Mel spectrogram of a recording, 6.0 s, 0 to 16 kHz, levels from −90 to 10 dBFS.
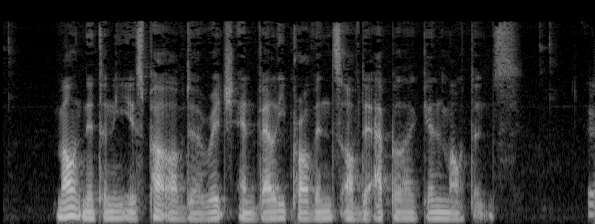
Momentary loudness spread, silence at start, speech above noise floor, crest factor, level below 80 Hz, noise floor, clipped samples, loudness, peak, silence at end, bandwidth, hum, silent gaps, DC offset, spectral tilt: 14 LU; 0.55 s; 38 dB; 22 dB; -46 dBFS; -62 dBFS; under 0.1%; -24 LUFS; -2 dBFS; 0 s; 11.5 kHz; none; none; under 0.1%; -6 dB/octave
